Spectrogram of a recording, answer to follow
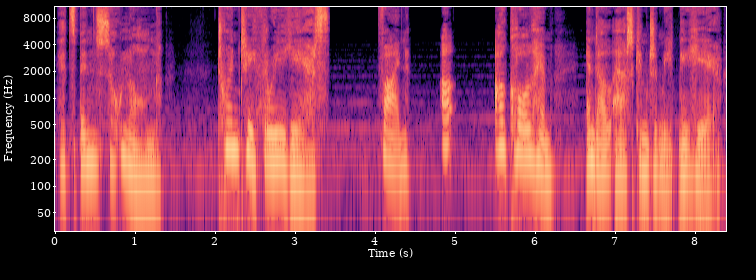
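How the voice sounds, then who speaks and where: Game drama role: wary, pleading middle-aged woman, stubborn and lovelorn, husky, slightly low. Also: very animated, slow pace, pauses often, no room sound, soft background music, heavily acted. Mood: wary, hesitant. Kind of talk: dramatic video game cutscene acting.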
